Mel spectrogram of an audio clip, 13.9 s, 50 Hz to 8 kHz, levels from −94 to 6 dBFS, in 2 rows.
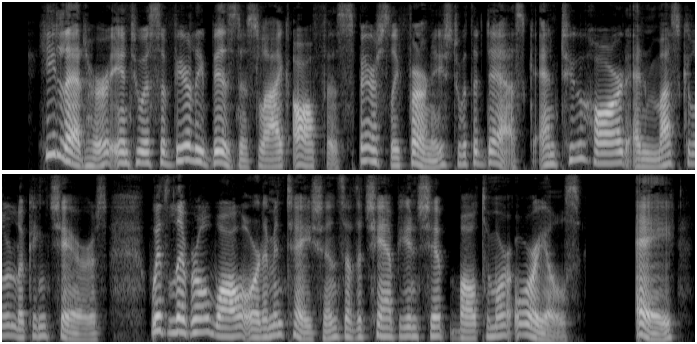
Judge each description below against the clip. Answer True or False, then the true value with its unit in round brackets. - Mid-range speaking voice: True (165 Hz)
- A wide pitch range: True (5.7 semitones)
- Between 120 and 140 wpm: True (135 wpm)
